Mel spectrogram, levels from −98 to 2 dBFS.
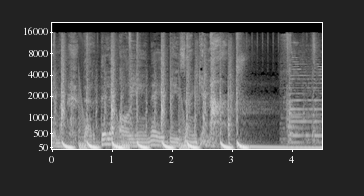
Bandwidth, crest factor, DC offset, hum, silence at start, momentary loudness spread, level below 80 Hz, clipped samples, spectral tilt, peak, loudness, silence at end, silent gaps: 16.5 kHz; 14 dB; under 0.1%; none; 0 s; 10 LU; -18 dBFS; under 0.1%; -5 dB/octave; -2 dBFS; -17 LUFS; 0 s; none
